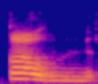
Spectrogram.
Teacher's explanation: इसकी special quality है, इस्तितालत होती है, यानी बहुत ज्यादा आवाज चलती है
